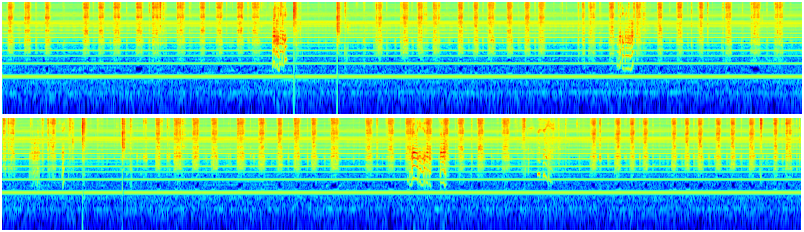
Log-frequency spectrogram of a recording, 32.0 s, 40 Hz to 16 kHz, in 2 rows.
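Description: Stihl 2-in-1 Easy File being stroked over a 3/8-pitch saw chain clamped in a vise, rasping about twice a second in runs of strokes on each tooth, with short pauses and a few louder scrapes between teeth. A steady hum runs underneath.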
